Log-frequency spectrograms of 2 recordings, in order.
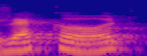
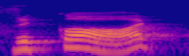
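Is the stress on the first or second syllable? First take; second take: first; second. First: The stress is on the first syllable. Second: The stress is on the second syllable.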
